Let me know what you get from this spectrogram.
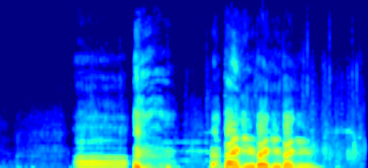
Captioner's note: audience applauds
